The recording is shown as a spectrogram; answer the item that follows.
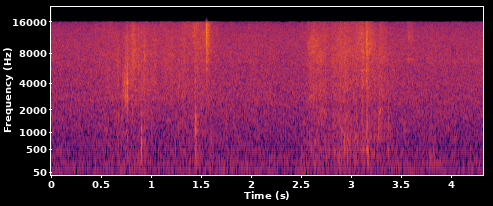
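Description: Faint rustling with a few light clicks and taps, the sound of craft items and a project bag being handled.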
